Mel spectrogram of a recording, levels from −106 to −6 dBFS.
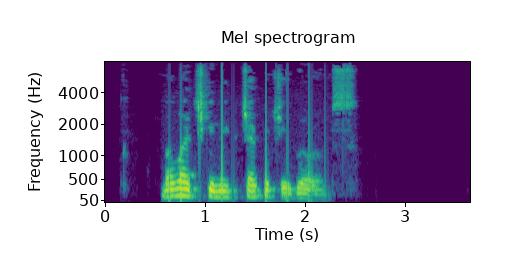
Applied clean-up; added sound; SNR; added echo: none; none; none; none.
